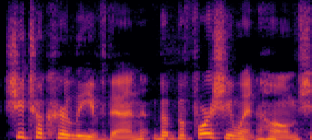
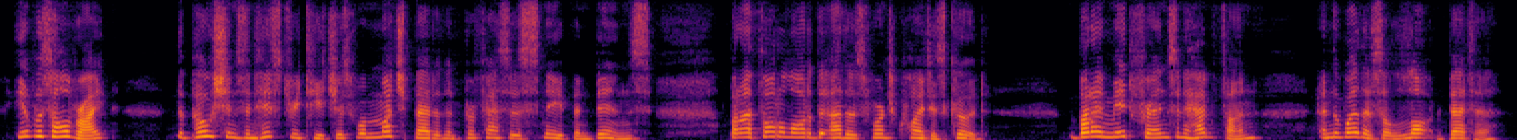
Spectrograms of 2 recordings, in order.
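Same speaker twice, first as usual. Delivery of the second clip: higher-pitched character voice, earnest; raised, sincere dialogue voice; earnest young heroine; 10 semitones higher, 4 dB louder than usual. Acted. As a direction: voice the concerned friend, pitched up.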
